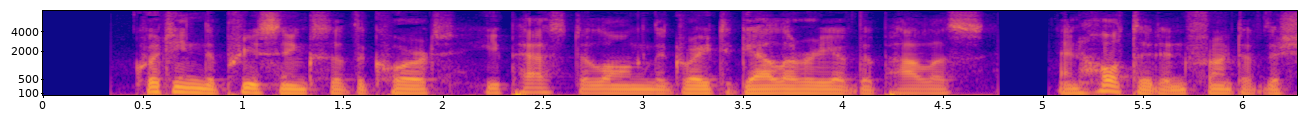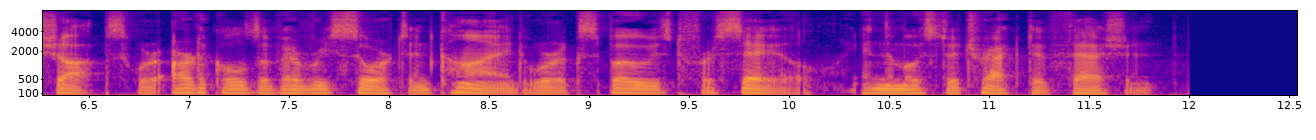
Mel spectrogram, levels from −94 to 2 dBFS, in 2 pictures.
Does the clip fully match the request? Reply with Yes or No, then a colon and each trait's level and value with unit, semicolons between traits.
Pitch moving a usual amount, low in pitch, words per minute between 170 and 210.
No: narrow, 1.7 semitones; low, 100 Hz; average, 180 wpm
